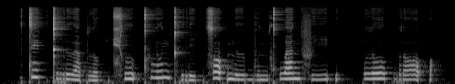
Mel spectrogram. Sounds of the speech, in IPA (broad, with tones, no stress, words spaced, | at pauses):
te˥˩k̚trɯ˨˩a̯ plo˨˩k̚t͡ɕʰu˥˩ʔ kʰlu˥˩nkʰriː˨˩k̚sɔ˥˩ʔ nɯː˦˥bu˧nkʰwa˥˩n fi˦˥ʔ | loː˥˩p̚rɔ˦˥ʔ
